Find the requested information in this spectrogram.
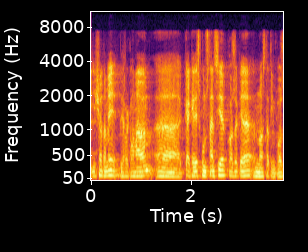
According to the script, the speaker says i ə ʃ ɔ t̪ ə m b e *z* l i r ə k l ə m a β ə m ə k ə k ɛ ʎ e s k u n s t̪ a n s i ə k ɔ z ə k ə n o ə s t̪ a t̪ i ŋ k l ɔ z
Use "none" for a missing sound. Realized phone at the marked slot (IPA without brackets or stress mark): none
